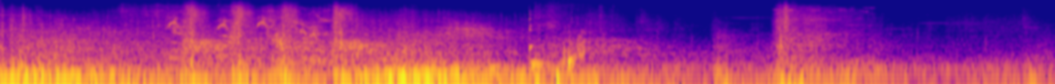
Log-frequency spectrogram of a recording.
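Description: A Confringo blasting spell goes off in a Harry Potter video game, with booming explosive bursts and sharp pops over a rumbling background, loud and close, then several quieter impacts as it fades.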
